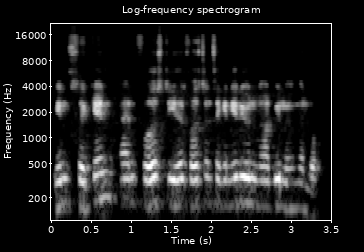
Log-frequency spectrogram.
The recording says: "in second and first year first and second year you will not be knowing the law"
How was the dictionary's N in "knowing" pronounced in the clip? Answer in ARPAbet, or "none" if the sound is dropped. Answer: L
